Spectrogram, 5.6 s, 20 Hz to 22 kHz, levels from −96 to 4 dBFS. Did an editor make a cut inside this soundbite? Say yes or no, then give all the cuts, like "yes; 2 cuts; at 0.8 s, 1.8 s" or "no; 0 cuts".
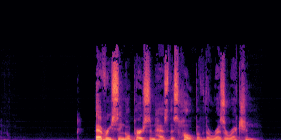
no; 0 cuts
